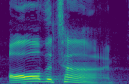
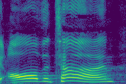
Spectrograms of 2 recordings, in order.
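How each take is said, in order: First: Imitated loud, high group answer; campers' response. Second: Louder, higher, drawn-out call rising at the end; camp director's yell. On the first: Campers answering their camp director, loud drawn-out response. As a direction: stretch it out like kids shouting back. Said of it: "the campers would respond to Dave saying". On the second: Retold or imitated. Camp director calling back to the campers, high rising yell. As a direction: throw it back out to the room. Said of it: "And then Dave would say".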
